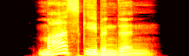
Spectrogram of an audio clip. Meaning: inflection of maßgebend: 1. strong genitive masculine/neuter singular 2. weak/mixed genitive/dative all-gender singular 3. strong/weak/mixed accusative masculine singular 4. strong dative plural
- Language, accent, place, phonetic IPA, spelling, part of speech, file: German, Germany, Berlin, [ˈmaːsˌɡeːbn̩dən], maßgebenden, adjective, De-maßgebenden.ogg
